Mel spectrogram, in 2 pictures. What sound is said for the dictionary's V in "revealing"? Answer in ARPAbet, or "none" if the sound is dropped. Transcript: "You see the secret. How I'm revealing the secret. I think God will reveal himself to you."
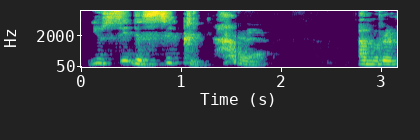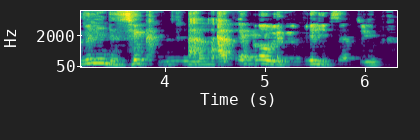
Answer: V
